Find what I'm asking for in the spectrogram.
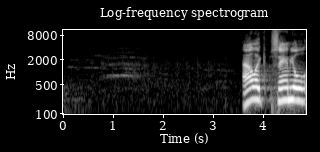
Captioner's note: attendees cheering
